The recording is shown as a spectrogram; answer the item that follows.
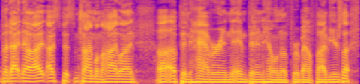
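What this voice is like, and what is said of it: North Carolina accent. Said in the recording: “I'm a North Carolinian, if you can't tell from the accent, but I'm a little bit different.”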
